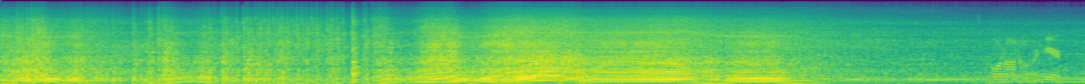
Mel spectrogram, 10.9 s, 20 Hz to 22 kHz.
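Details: Nissan Z31 project after fuel tank install, fuel pump at 9 volts: revs rise and fall unevenly and hesitantly, spitting and sputtering rather than clean; stumbles under throttle.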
